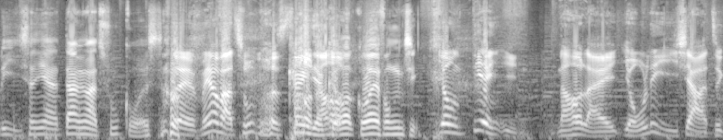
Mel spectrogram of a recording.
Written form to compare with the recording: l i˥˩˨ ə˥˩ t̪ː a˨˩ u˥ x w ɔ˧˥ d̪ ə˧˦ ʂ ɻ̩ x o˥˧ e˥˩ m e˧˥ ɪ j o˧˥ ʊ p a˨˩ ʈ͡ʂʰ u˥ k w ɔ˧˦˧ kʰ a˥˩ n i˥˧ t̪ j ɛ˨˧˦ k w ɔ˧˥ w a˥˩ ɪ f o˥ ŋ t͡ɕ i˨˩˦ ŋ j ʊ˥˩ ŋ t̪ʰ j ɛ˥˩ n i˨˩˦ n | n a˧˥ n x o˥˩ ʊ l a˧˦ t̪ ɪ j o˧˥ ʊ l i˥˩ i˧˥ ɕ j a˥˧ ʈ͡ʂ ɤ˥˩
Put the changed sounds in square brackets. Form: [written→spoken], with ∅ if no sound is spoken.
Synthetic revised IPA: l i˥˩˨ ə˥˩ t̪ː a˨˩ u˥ [x→k] w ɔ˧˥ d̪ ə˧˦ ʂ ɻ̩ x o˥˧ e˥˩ m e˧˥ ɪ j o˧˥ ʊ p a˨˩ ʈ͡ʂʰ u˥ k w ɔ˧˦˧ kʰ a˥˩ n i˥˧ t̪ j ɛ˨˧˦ k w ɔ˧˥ w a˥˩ ɪ f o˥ ŋ t͡ɕ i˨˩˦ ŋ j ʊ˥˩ ŋ [t̪ʰ→t̪] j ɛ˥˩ n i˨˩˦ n | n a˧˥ n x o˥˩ ʊ l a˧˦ [t̪→∅] ɪ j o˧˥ ʊ l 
